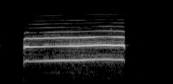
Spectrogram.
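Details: Single drawn-out, even, nasal wail of about one second from a female peregrine falcon calling her mate in Poland's Dolina Baryczy, 18 March 2024; steady and harmonic-rich with a clean start and stop.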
